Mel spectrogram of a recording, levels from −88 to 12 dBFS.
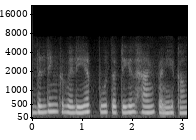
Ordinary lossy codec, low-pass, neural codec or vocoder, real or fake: none; 7.2 kHz; codec, 24 kHz, 0.5 kbps, DualCodec; fake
